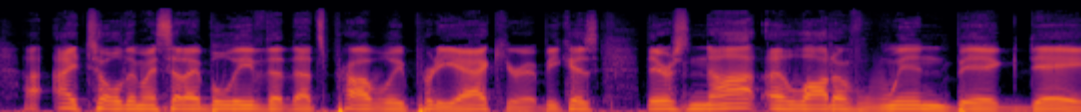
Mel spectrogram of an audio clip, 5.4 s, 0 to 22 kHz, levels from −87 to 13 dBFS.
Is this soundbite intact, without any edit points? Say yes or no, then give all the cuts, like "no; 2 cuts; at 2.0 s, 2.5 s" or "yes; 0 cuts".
yes; 0 cuts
